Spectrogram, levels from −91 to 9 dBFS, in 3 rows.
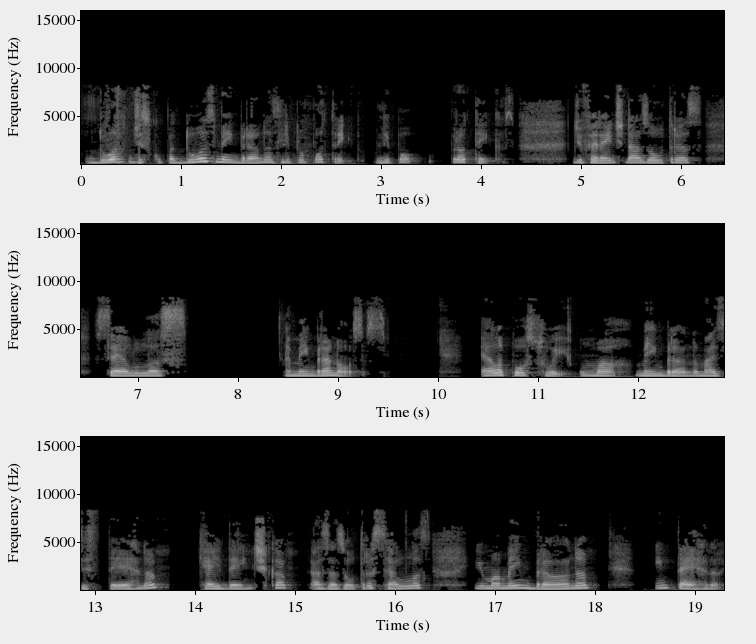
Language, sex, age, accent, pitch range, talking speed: English, female, 10-29, Brazilian, 210-250 Hz, 80 wpm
